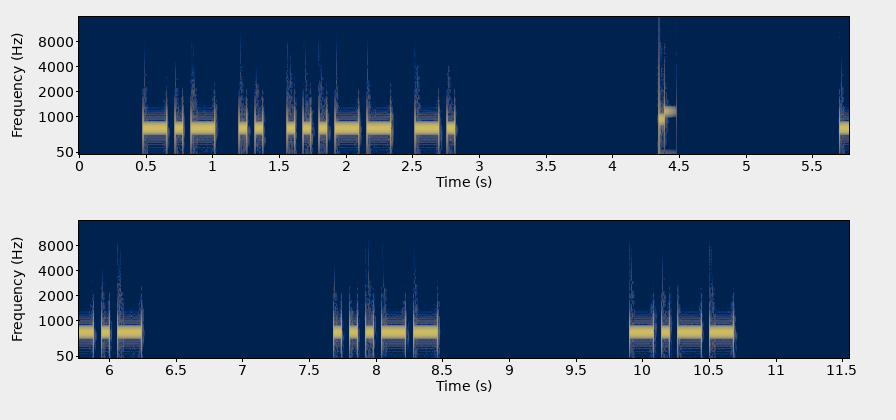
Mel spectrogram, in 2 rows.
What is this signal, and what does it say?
Morse code, heard as a keyed tone, about 20 wpm, spaced as for 10 wpm, 700 Hz. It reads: KI3N K3Y
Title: USA Call Signs - 4 Characters - 8x Character Spacing - 20wpm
